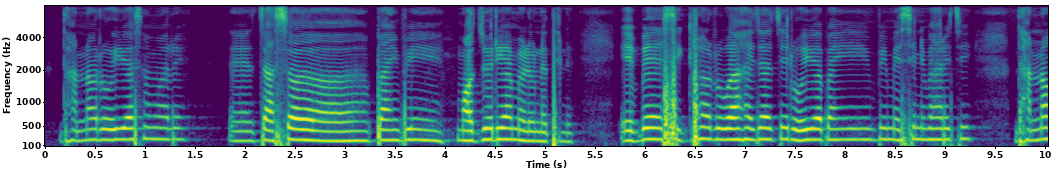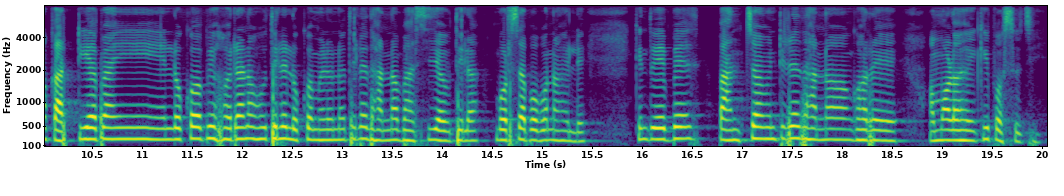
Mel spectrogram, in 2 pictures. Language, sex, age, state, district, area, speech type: Odia, female, 30-45, Odisha, Dhenkanal, rural, spontaneous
